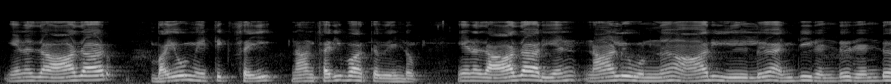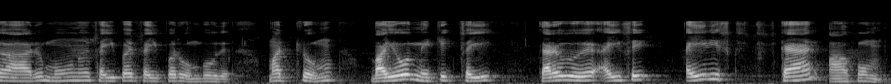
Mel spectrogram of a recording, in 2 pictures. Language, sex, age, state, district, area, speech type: Tamil, female, 60+, Tamil Nadu, Thanjavur, urban, read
